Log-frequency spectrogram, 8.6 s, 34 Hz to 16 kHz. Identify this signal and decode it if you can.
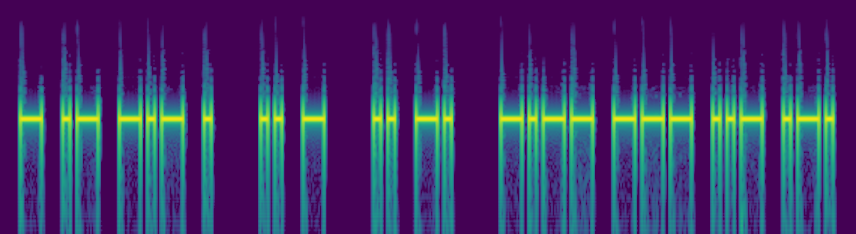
Morse code, heard as a keyed tone, about 17 wpm, 700 Hz. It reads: TAKE IT IN YOUR
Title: Sentences from Top 1600 Words 17wpm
